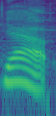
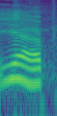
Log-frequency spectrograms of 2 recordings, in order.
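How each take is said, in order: First: The vowel is drawn out long. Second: The vowel is short, like a regular a. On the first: The speaker calls it right. "with with two A's" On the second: The speaker calls it wrong. "Not Yap"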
